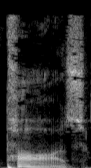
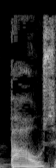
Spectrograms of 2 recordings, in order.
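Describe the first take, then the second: First: The vowel sounds like 'aw' in awesome. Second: The vowel does not sound like 'aw'. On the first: The speaker calls it right. "it's pause. Aw, like awesome" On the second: The speaker calls it wrong. "No es pause"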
